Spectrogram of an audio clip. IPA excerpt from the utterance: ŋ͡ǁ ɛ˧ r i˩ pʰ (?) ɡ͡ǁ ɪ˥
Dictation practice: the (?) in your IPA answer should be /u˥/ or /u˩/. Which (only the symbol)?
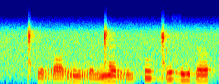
u˥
